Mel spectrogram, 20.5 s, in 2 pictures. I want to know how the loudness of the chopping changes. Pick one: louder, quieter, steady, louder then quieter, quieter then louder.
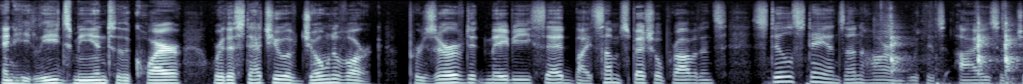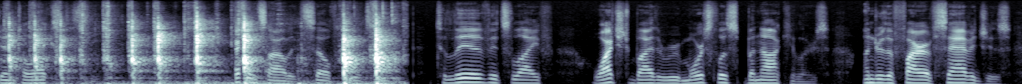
louder.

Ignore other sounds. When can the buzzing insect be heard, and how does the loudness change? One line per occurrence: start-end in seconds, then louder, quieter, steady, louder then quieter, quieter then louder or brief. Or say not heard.
not heard.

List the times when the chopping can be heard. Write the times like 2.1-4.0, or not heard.
7.7-14.3.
